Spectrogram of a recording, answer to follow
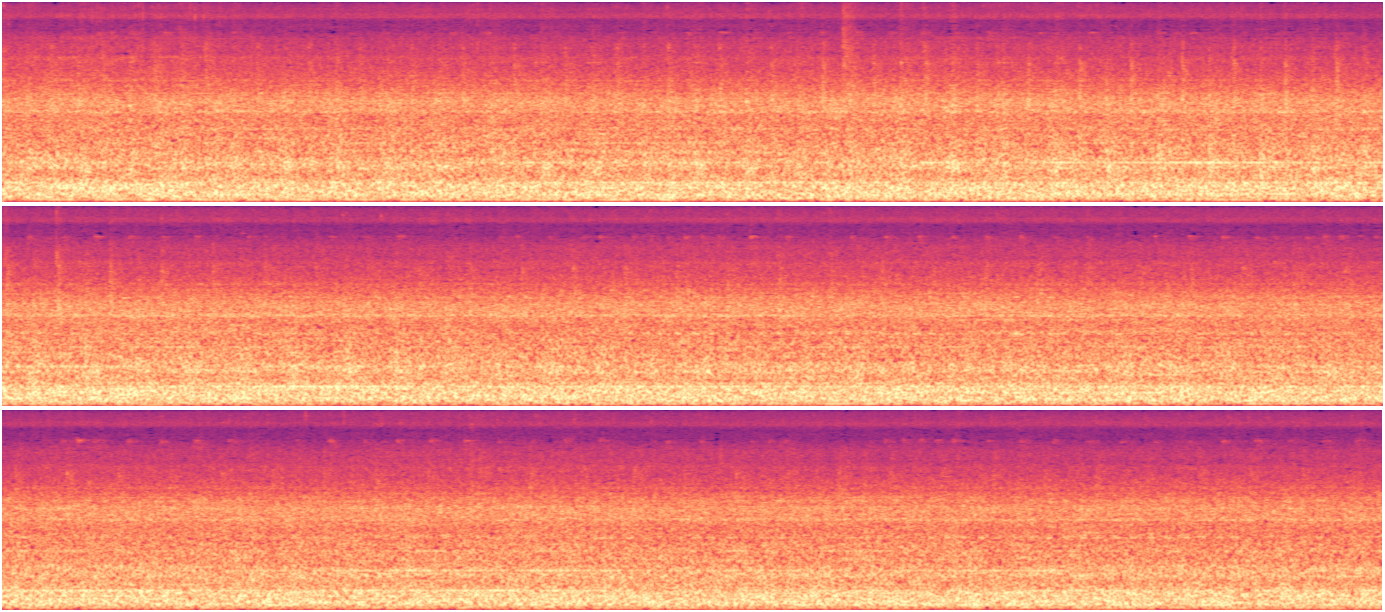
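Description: Four-colour rotogravure printing machine running, a steady mechanical clatter with a faint continuous whine.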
